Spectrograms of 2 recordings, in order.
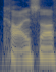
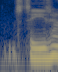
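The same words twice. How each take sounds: First: It is said the Roman way, starting with K. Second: It is said the English way, starting with S. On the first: "instead of Caesar" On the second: "saying Caesar"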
